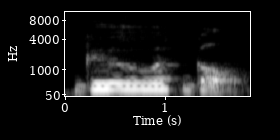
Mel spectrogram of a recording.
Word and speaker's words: Google: Goo and then you have that that syllable break right there. Goo-gle.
